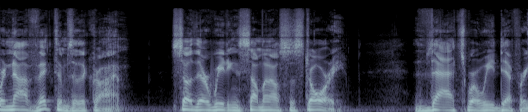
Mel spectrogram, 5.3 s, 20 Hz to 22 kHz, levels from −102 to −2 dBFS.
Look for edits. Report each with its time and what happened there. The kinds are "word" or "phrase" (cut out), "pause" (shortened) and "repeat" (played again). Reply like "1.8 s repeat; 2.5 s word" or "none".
none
